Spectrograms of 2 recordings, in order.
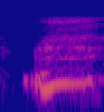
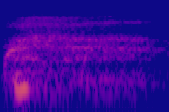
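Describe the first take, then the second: First: Said softly. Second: Mahal whispered with no voice at all, like a secret. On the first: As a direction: drop the voice right down on mahal before the whisper. (mahal diucapkan pelan) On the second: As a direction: breathe out Mahal as a hushed secret to the congregation. (Mahal dibisikkan seperti rahasia) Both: Shown as a demonstration. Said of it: "Jangan keras-keras ngomongnya".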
